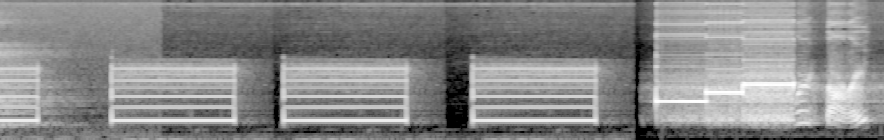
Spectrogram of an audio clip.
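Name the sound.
telephone busy signal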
